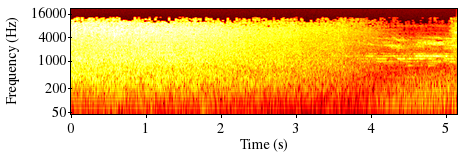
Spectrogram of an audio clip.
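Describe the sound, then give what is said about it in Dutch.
Surf washes steadily onto a beach as someone walks along the shore with the waves playing at their feet: a broad rushing hiss that swells loudly at first and slowly ebbs, with a faint fizzing backwash near the end. No voices. “Een aangename wandeling langs het strand. Terwijl de branding op mijn voeten speelt.”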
